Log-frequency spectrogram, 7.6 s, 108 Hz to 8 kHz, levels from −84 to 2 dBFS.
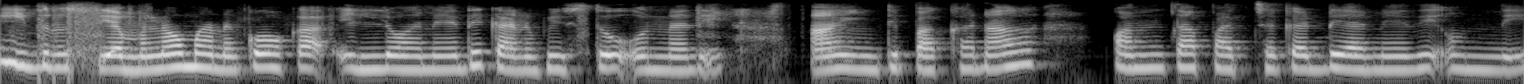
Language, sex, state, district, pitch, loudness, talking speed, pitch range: Telugu, female, Andhra Pradesh, Krishna, 235 Hz, -18 LUFS, 125 wpm, 225-245 Hz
